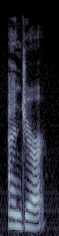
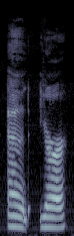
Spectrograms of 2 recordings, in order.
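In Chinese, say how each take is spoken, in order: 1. 这两个词通过音的同化连在一起读。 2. 这两个词分开读，没有同化。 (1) "咱们可以选择做一个音的同化的处理。" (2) "就分开读成"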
